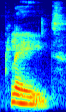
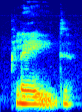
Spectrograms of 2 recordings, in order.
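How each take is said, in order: First: The word ends with a voiceless T sound. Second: The word ends with a voiced D sound. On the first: "you can pronounce a T" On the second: "You need to pronounce a D"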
